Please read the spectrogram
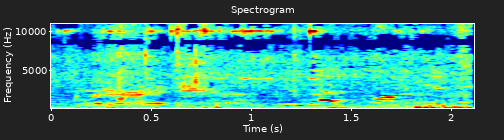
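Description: Children's voices calling out while bouncing on a trampoline, over the dull thuds of feet landing on the mat; the thuds grow louder near the end.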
